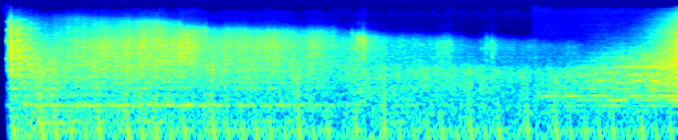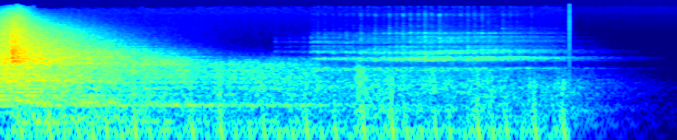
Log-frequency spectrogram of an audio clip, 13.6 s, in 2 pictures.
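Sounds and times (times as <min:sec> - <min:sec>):
forest night loop music: 0:00.1 - 0:12.9.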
